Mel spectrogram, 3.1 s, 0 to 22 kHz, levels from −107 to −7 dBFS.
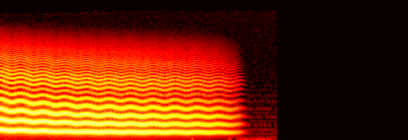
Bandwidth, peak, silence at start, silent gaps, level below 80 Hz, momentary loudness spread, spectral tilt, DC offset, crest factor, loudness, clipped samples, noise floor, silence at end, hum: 6.8 kHz; -6 dBFS; 0 s; none; -82 dBFS; 14 LU; -6.5 dB/octave; under 0.1%; 14 dB; -18 LUFS; under 0.1%; under -90 dBFS; 1.3 s; none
